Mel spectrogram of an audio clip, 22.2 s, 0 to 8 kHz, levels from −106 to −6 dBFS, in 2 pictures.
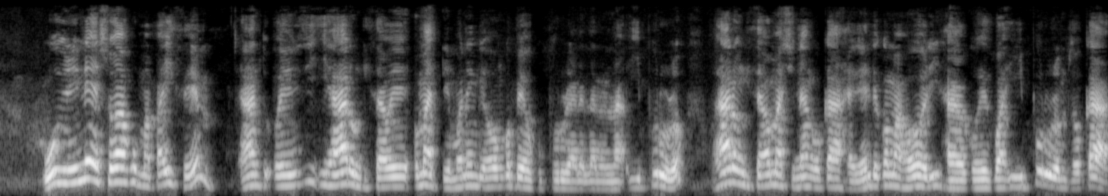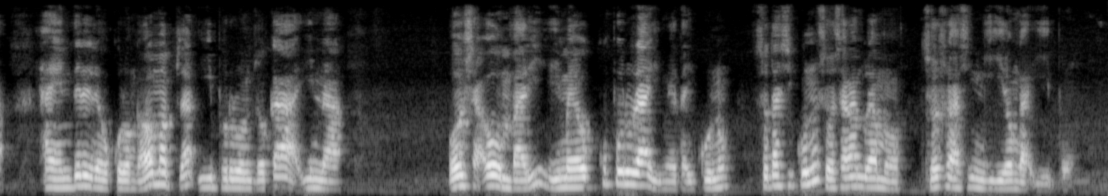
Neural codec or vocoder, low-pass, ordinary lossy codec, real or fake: none; 7.2 kHz; AAC, 48 kbps; real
